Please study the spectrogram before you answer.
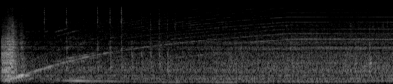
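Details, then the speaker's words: MDF CNC router X-axis stepper on a new controller and higher-voltage supply, max feed about 70 inches per minute: tone sweeps up then holds a steady whine with no stalling; runs cleanly, stalls only above that rate. "okay so i did a little testing on the x-axis and it's a little bit slower uh max feed rate it's about 70 inches per minute but that's still plenty and more and i'll use certainly so i'll just give you a quick demo of that"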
